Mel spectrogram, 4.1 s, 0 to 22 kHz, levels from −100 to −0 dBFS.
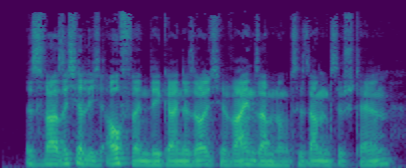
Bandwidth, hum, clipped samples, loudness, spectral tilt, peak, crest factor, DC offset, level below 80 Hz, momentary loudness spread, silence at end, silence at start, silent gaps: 16.5 kHz; none; under 0.1%; -35 LUFS; -4.5 dB/octave; -14 dBFS; 20 dB; under 0.1%; -60 dBFS; 8 LU; 0.15 s; 0.25 s; none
